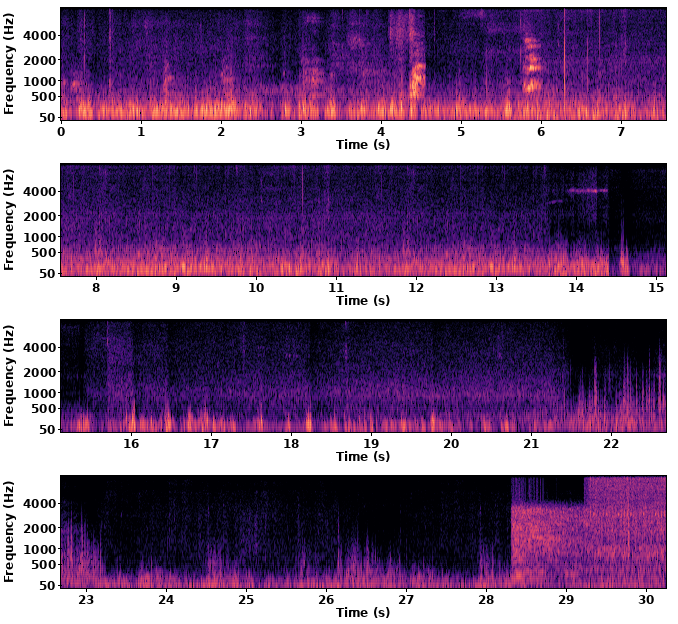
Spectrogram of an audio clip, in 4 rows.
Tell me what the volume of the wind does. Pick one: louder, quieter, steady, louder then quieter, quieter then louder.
quieter.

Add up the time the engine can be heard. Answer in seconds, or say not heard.
2 s.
